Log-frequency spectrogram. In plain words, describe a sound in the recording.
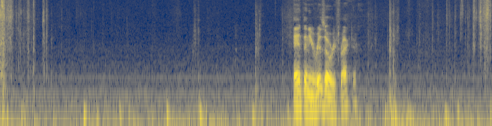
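Trading cards rustle and click as hands shuffle through them up close.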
